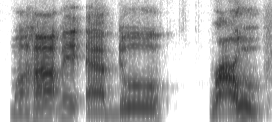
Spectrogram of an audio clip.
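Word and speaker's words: Mahmoud Abdul-Rauf: have his name is mahad abdul ruth mohammed abdul ruth i hope i said his name right mohammed abdul rauf that's how you say his name just want to make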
